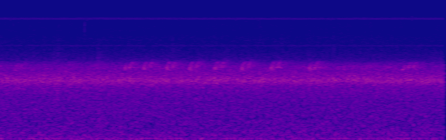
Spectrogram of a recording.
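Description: A small bird calling a run of short high chirps, about three or four a second, starting about a second and a half in, with two more near the end. A steady hiss runs underneath.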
